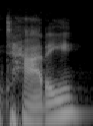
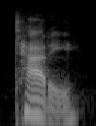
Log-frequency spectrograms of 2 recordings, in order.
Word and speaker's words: Tati: Adam, it rhymes with fatty.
